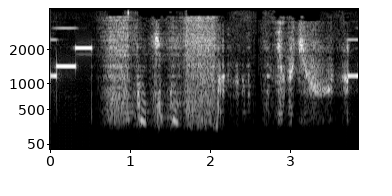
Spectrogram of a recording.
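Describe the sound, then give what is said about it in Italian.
A Cobra CB radio set gives a quick two-tone double beep, then band-limited radio voice talk follows, and a single short beep comes from the set near the end. “bip doppio più il bip dell'apparato.”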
